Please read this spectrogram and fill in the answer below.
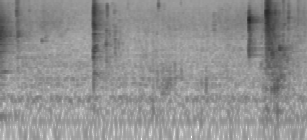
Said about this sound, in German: Trinken habe ich auch dabei. Apropos, ich muss mal einen Schluck trinken.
